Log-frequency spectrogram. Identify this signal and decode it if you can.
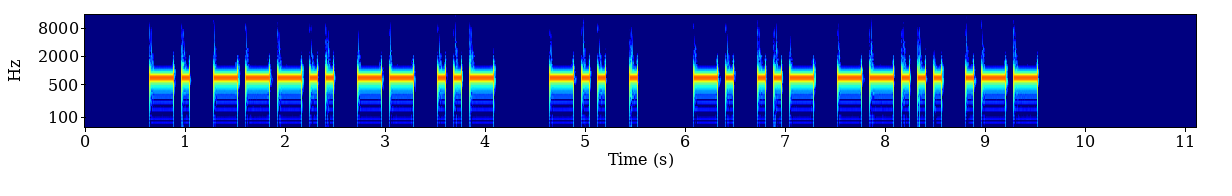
Morse code, heard as a keyed tone, about 15 wpm, 700 Hz. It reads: N8MU DE NU7W
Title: USA Callsign DE Callsign - 4 Characters - 15wpm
